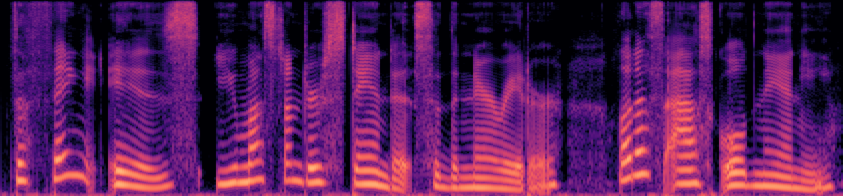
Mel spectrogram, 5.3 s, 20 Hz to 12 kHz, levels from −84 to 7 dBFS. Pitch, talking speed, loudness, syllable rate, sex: 225 Hz, 170 wpm, -16 LUFS, 4.4 syllables/s, female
